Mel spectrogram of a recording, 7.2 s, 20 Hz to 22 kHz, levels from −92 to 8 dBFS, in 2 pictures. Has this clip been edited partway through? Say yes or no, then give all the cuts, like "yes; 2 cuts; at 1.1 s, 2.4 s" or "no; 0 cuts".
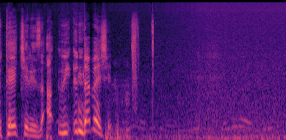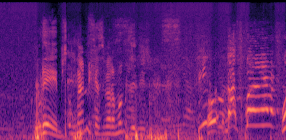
yes; 1 cut; at 4.4 s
